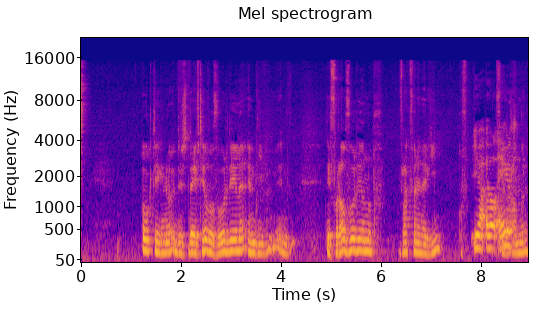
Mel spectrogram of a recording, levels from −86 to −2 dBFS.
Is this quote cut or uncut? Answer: uncut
